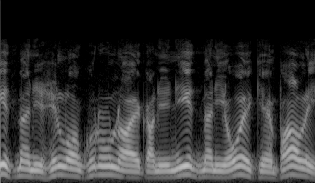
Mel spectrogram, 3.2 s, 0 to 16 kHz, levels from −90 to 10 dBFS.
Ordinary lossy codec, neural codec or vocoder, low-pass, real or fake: none; none; 7.2 kHz; real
